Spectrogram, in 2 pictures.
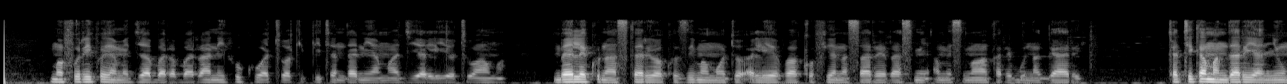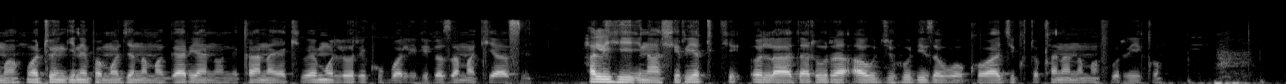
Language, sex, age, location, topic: Swahili, male, 18-24, Nairobi, health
